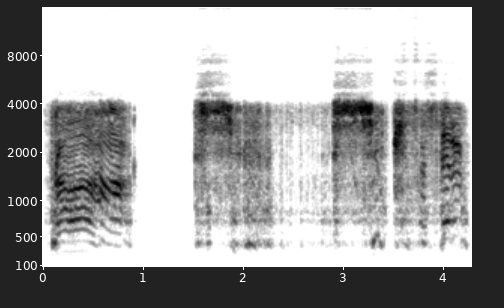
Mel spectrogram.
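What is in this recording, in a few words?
damaged pilot mood med, speech japanese; War Thunder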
